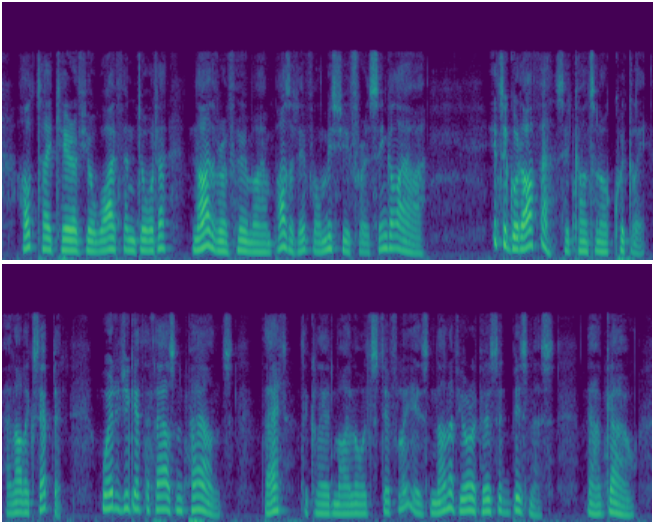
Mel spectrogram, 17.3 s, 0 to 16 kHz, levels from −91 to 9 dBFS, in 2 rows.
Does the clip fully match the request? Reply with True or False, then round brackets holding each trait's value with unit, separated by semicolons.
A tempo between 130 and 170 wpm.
False (180 wpm)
